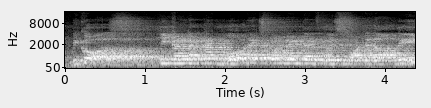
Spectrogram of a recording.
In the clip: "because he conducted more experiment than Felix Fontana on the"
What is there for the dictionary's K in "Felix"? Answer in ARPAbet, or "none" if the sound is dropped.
none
